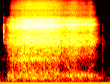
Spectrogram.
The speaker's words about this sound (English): beginning by taking a few full breaths, breathing in slowly and fully.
